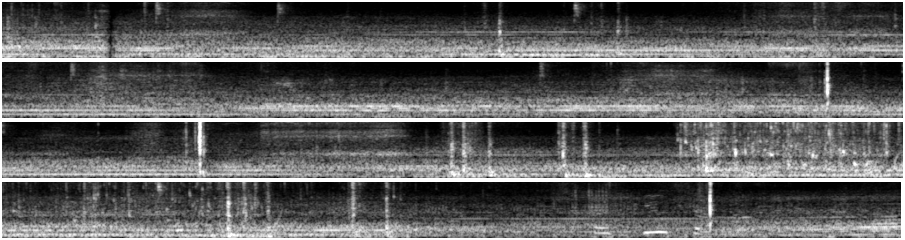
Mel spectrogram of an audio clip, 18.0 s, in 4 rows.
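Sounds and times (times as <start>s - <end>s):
boat motor humming: 0.0s - 18.0s.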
